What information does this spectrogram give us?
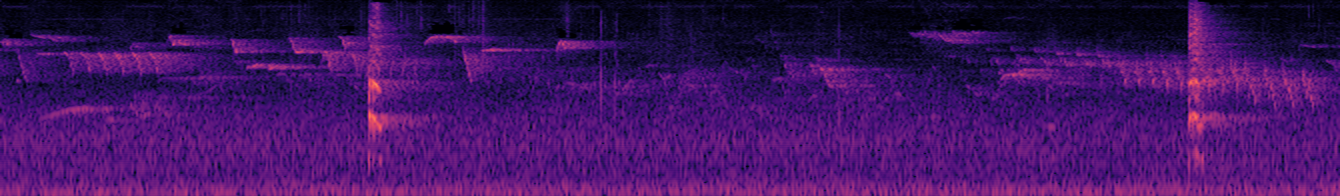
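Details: Young Eurasian coots on their nest at the Sloterplas, Amsterdam Nieuw-West, giving thin, high peeping calls repeated in quick series throughout, with two sharp clicks and steady background hiss.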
